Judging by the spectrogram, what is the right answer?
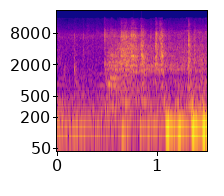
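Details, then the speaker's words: Raider R150 motorcycle starting after its engine rattle (lagitik/kalansing) was fixed with a small, inexpensive repair: brief crank, then the single catches and settles into a steady, even low idle pulse, starting cleanly and running normally. "naandar naman eh ayos na ang motor ng troba"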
